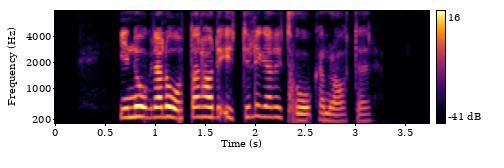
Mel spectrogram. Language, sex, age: Swedish, female, 39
